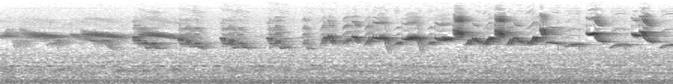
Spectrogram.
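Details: Invasive Chinese hwamei singing in the wild in Japan: jumbled, varied whistled phrases that build into clear, piercing repeated notes, very loud and lively across nine seconds.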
